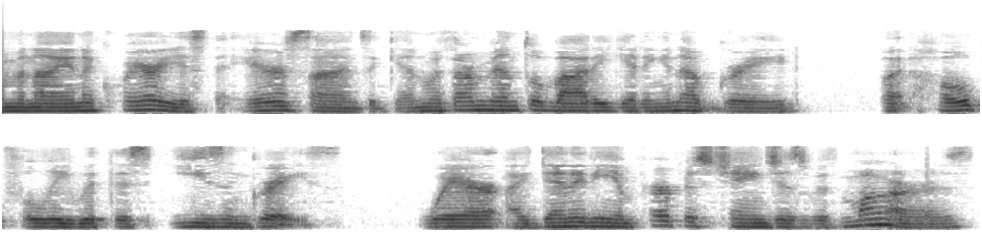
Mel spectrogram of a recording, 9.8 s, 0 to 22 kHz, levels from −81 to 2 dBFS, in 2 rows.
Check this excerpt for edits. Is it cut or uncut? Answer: cut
